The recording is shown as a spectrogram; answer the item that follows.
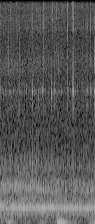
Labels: {"label": "anthrophony, boat engine", "recorder": "HydroMoth"}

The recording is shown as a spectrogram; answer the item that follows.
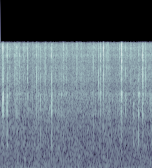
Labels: {"label": "ambient", "recorder": "HydroMoth"}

